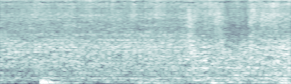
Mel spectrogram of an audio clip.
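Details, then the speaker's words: Triton electric shower after fixing an internal leak, shower head resealed: steady even hiss of water spraying freely, no spurting or sputtering; smooth flow, no more leaks. "All nicely free flowing. And no more leaks."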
